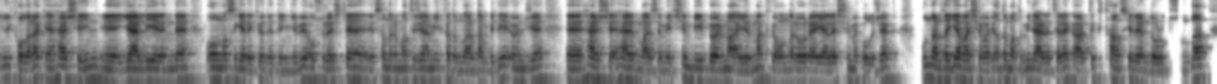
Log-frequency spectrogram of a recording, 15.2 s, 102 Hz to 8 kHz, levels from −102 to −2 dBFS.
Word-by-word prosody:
ilk 135 0 -7
olarak 110 - +1
ya, 120 -1 +1
her 135 +1 +2
şeyin, 130 0 0
eee, 115 -3 +3
yerli 115 +1 +7
yerinde 115 +2 +3 0.2
olması 120 +1 -1
gerekiyor 120 - -1
dediğin 105 -1 -8
gibi. 105 +5 -3
O - - -7
süreçte 115 -1 -2 0.3
e, - - -6
sanırım 120 +1 -5
atacağım 120 0 -3
ilk 120 0 -8
adımlardan 105 0 -5
biri 135 +3 -3
önce, 115 +2 -3 0.3
eee, 115 0 +5
her 135 -3 +4
şe 125 +1 0
her 120 -1 +3
malzeme 105 0 -3
için 125 +5 -5
bir 120 0 0
bölme 110 0 +1
ayırmak 120 +4 -1
ve - - -6
onları 110 +1 -5
oraya 110 -1 +2
yerleştirmek 110 +1 -1
olacak. 125 +6 -6 0.2
Bunları 135 -2 +1
da 125 - +7
yavaş 120 -2 +4
yavaş, 105 - -5
adım 125 -2 -5
adım 110 +2 -6
ilerleterek 105 -3 0
artık 110 +5 -3
tavsiyelerin 115 -3 -1
doğrultusunda, 110 +6 -3
115 Hz, 175 wpm, -23 LUFS, 110-125 Hz, 0.3 s, yerli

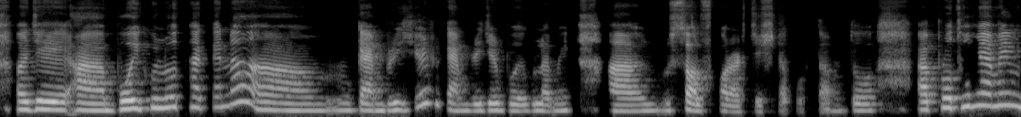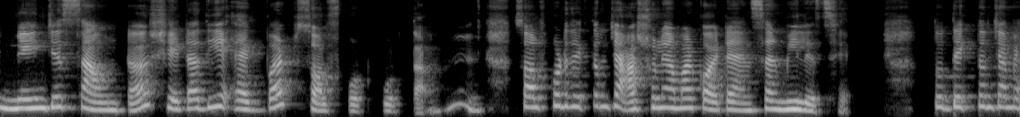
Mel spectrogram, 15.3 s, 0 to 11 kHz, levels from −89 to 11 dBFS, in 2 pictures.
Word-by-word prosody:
ওই 220 - +5
যে 225 - +7 0.3
আ - - +5 0.3
বইগুলো 255 +4 +4
থাকে 285 0 -5
না? 410 - -1 0.2
আ - - +2 0.7
ক্যামব্রিজের? 195 - -2
ক্যামব্রিজের 190 +1 -2
বইগুলো 185 +1 -3
আমি 190 +1 -6 0.4
আ - - +3 0.5
সলভ 185 -2 +1
করার 160 -2 -5
চেষ্টা 160 - -11
করতাম। - - -16
তো 195 - -5 0.5
আ - - +4
১ম 275 +3 +1
এ - - +1
আমি 340 +2 -1 0.3
মেইন 260 +1 +7
যে 290 - +3 0.2
সাউন্ডটা 210 -5 +3 0.2
সেটা 245 -1 +1
দিয়ে 305 +2 +2 0.2
একবার 225 - +1 0.2
সলভ 190 0 0
কর 175 0 -5
করতাম, 180 0 -7 0.2
হুম? 325 - -8 0.4
সলভ 285 -1 +2
করে 325 -1 +2
দেখতাম 300 +1 -5
যে - - +6
আসলে 275 +4 -1
আমার 265 0 +3
কয়টা 220 -1 +3
answer 200 +4 +1
মিলেছে। 190 -6 +3 0.7
তো - - -2
দেখতাম 295 +1 -2
যে - - 0
আমি 275 - -2
230 Hz, 170 wpm, -22 LUFS, 190-280 Hz, 0.7 s, যে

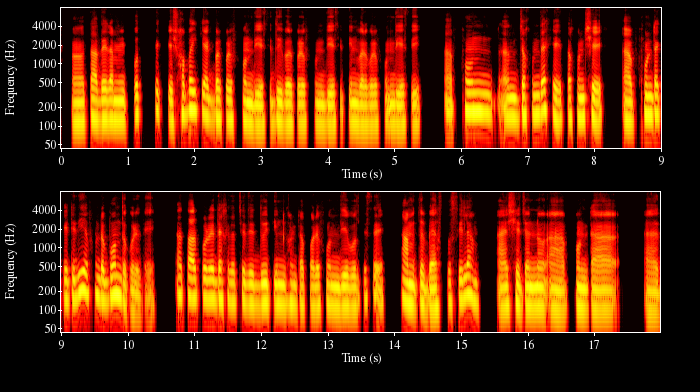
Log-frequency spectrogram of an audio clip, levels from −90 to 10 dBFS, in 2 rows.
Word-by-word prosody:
অ্যা 120 - -2 0.2
তাদের 130 -1 +3
আমি 125 0 +4
প্রত্যেককে, 155 -1 -4
সবাইকে 175 +2 +2
১ - - -2
বার 135 - +2
করে 130 -1 +1
ফোন 125 -2 0
দিয়েছি, 110 0 0
২ 120 -2 +3
বার 115 - +4
করে 115 0 +1
ফোন 115 - -4
দিয়েছি, 110 0 0
৩ 115 - +1
বার 110 -1 +2
করে 110 0 0
ফোন - - -3
দিয়েছি। 110 0 -1 0.5
আ - - +2 0.2
ফোন 170 -1 +4 0.5
আ - - +1 0.2
যখন 150 +1 +1
দেখে, 175 -6 +1 0.2
তখন 140 +1 0
সে 140 - +4 0.4
অ্যা - - 0 0.2
ফোনটা 155 0 +3
কেটে 150 +1 -1
দিয়ে, 205 +1 +5
ফোনটা 165 -4 +1
বন্ধ 175 -3 +5
করে 95 -4 -1
দেয়। - - -9 0.3
অ্যা 170 - -1
তারপরে 155 -1 +2
দেখা 150 0 0
যাচ্ছে 135 +2 -3
যে, 130 - +4
২-৩ 130 -1 +2
ঘন্টা 125 -2 -2
পরে 120 0 0
ফোন 125 - -1
দিয়ে 120 +1 +3
বলতেছে, 150 +6 -5 0.4
আমি 130 -2 +5
তো 130 - +2
ব্যস্ত 110 +1 +1 0.2
ছিলাম, 165 +2 +1 0.3
অ্যা 115 - -1
সেজন্য 120 -1 +2 0.2
অ্যা 110 -1 +1 0.2
ফোনটা 110 -2 0 0.7
অ্যা 100 - -2
130 Hz, 185 wpm, -22 LUFS, 115-150 Hz, 0.7 s, দিয়ে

